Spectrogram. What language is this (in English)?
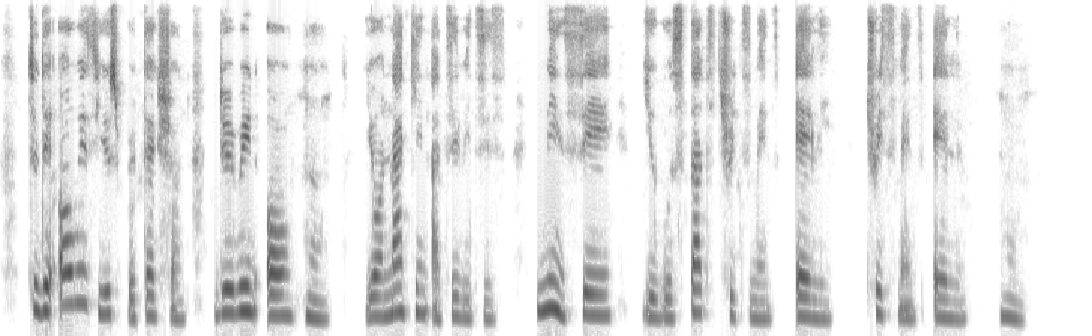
Nigerian Pidgin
